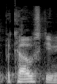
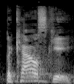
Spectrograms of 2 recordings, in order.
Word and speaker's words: Bukowski: Yeah, you have, although I pronounce it Bukowski myself because I'm not actually Polish and I like to sound like I'm from New York.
